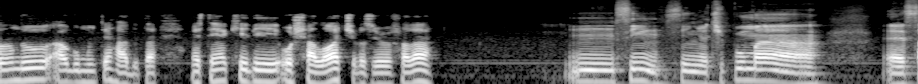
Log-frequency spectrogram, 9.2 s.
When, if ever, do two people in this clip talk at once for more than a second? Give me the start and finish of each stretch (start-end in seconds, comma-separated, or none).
none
